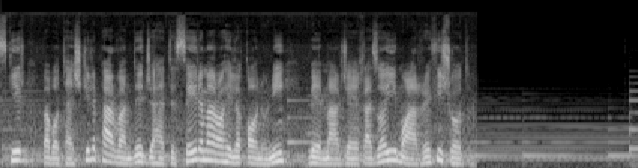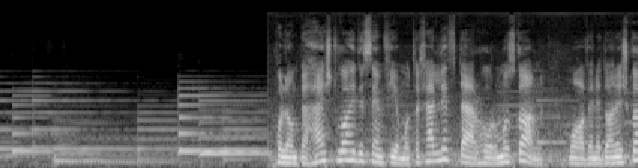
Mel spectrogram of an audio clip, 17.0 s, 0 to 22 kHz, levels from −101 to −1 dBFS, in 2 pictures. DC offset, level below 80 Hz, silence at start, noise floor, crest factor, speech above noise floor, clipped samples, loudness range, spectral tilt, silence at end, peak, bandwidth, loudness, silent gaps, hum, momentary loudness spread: under 0.1%; -58 dBFS; 0 s; -46 dBFS; 18 dB; 26 dB; under 0.1%; 16 LU; -6.5 dB/octave; 0 s; -4 dBFS; 13.5 kHz; -21 LUFS; none; none; 20 LU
